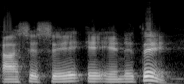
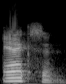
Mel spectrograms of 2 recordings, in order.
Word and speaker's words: accent: Acento se escribe A-C-C-E-N-T. Como sustantivo se pronuncia accent, pero con la misma escritura. Y ya como verbo es accent.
